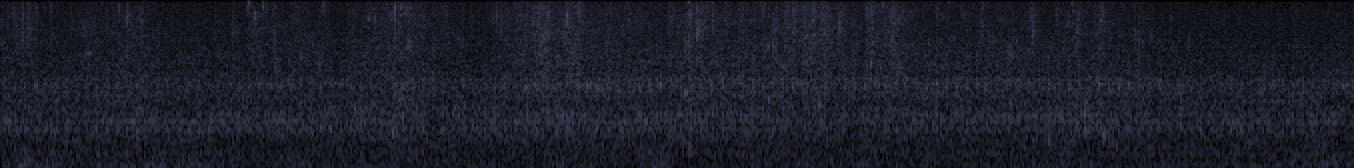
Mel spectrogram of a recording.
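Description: Steady wash of water and wind around a boat, with a faint even motor hum under it and a few light splashes.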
